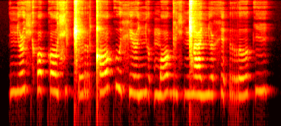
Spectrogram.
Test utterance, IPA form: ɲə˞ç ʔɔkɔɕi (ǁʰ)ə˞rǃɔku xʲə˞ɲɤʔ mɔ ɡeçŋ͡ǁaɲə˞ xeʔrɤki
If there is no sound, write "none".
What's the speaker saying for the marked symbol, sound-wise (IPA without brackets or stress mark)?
ɡ͡ǁ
